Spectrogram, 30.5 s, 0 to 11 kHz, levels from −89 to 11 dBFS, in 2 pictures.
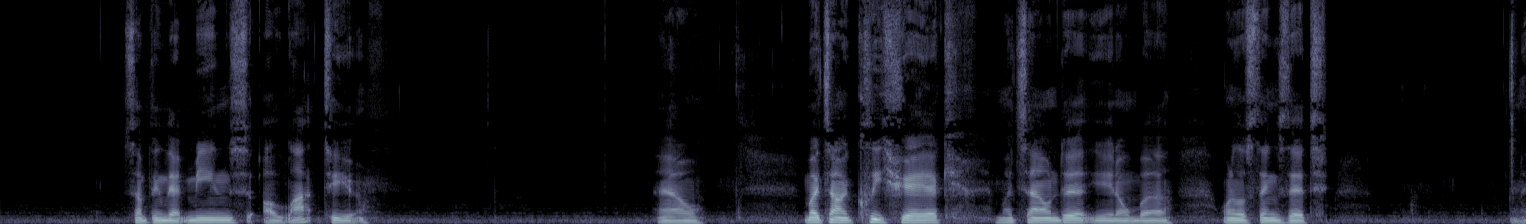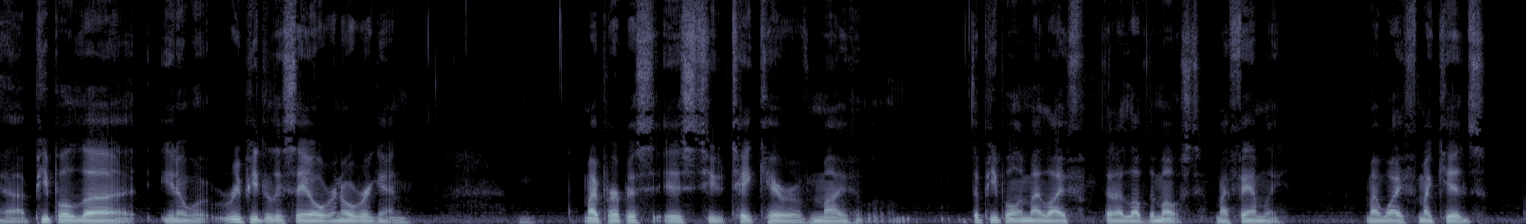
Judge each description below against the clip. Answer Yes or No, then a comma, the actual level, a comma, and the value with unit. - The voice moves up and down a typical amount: No, narrow, 1.7 semitones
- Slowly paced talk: Yes, slow, 115 wpm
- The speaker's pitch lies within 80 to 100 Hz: Yes, very low, 95 Hz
